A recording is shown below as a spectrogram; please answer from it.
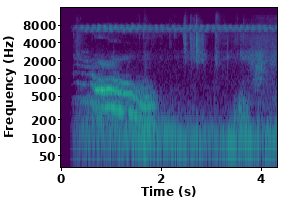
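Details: Domestic cats mating: one drawn-out harmonic yowl that starts high, then slides downward and fades after about a second and a half, with a steady high insect trill running throughout.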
